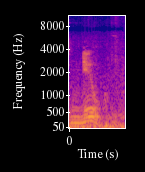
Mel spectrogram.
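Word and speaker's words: gnu: And they have another name in swuahili spelled g n u pronounced new.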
